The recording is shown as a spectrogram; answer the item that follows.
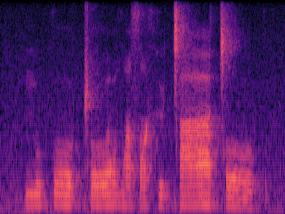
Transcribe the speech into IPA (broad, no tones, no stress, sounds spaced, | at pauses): n̪ uː k oː ǁ oː ðˤ a sˤ e x ʉ ǀ aː ǀ oː k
